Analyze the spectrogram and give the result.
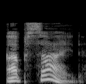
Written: upside

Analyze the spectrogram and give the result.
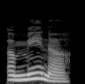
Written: ameena

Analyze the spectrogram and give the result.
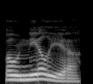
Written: onelia

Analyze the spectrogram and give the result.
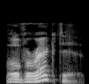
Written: overactive

